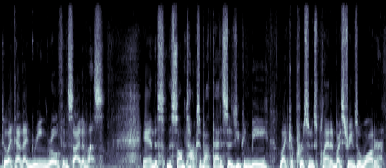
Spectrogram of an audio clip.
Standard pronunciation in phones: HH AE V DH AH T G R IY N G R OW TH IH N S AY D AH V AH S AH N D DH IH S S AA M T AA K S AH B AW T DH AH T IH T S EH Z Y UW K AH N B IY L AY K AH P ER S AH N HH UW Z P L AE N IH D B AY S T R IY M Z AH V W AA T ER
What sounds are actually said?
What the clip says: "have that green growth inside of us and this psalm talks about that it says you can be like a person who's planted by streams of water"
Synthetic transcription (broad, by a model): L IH V DH AH T G R IY N G R OW TH IH N S AY D AH V AH S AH N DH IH S S AA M T AA K S AH B AW T DH AH T IH T S EH Z Y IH K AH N B IY L AY K AH P ER S AH N HH UW Z P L AE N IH D B AY S T R IY M Z AH V W AA T ER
